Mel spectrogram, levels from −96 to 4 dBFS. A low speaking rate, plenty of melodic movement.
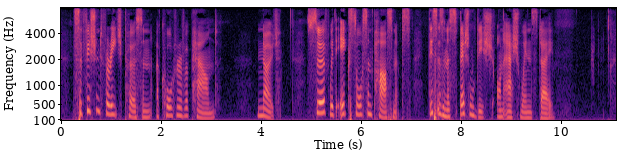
Yes: slow, 115 wpm; wide, 7.1 semitones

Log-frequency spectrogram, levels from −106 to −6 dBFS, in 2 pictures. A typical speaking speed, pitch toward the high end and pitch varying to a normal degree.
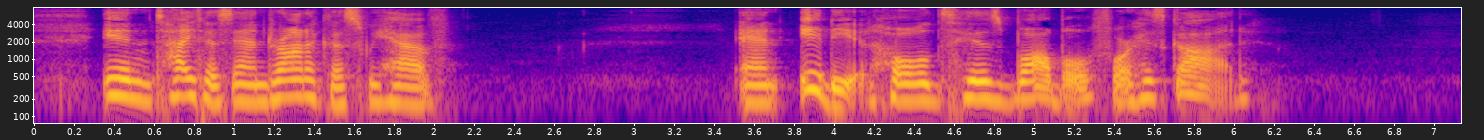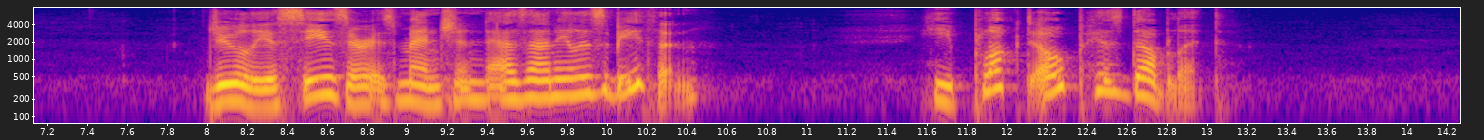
No: slow, 105 wpm; high, 195 Hz; average, 4.0 semitones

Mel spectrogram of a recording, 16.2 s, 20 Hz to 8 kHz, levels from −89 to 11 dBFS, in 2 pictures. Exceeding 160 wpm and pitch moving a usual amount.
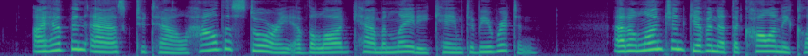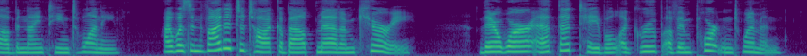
Yes: average, 170 wpm; average, 3.8 semitones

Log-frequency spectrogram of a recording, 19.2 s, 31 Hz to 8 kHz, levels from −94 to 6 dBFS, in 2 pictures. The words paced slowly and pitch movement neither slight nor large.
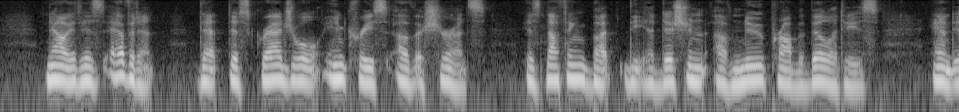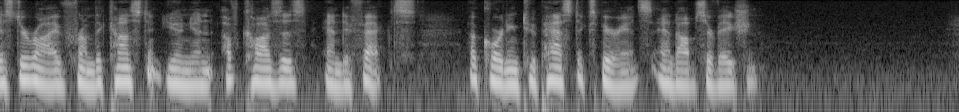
Yes: slow, 110 wpm; average, 3.4 semitones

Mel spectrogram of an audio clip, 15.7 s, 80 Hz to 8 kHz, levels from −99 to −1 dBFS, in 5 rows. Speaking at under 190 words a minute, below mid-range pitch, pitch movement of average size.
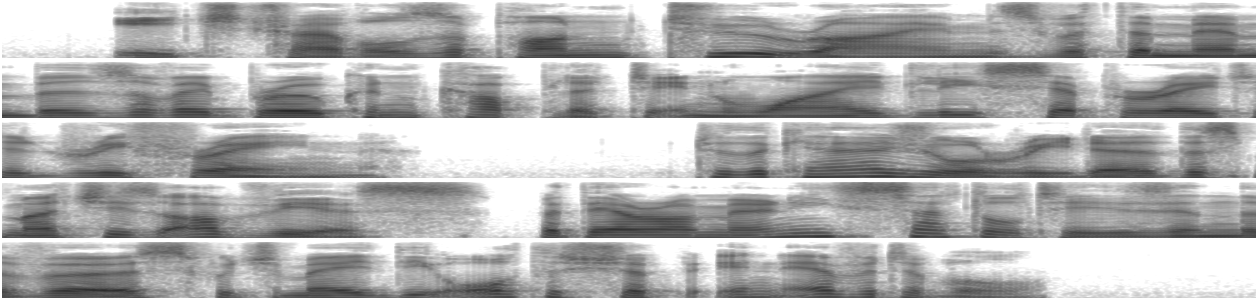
Yes: average, 140 wpm; low, 115 Hz; average, 4.7 semitones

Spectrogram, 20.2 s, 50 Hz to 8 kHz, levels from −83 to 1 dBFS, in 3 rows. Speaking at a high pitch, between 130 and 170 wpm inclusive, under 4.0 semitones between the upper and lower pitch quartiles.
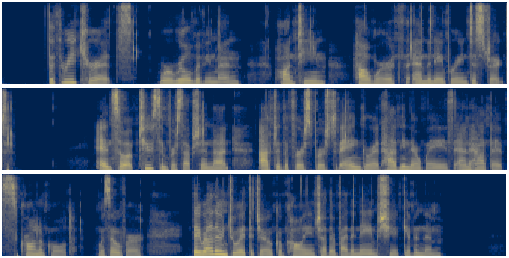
Yes: high, 210 Hz; average, 150 wpm; narrow, 2.5 semitones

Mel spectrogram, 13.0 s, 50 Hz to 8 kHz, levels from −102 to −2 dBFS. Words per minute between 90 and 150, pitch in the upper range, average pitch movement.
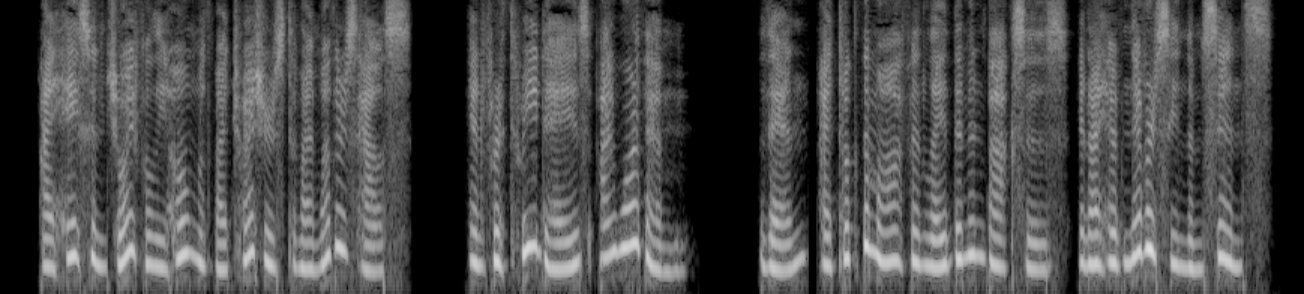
No: average, 160 wpm; very high, 270 Hz; average, 5.0 semitones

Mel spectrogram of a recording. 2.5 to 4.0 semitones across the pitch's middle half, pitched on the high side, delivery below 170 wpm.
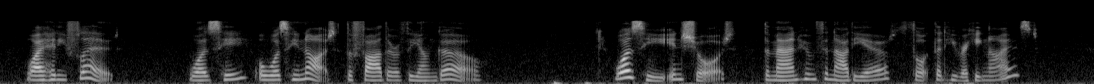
Yes: average, 3.5 semitones; high, 210 Hz; average, 155 wpm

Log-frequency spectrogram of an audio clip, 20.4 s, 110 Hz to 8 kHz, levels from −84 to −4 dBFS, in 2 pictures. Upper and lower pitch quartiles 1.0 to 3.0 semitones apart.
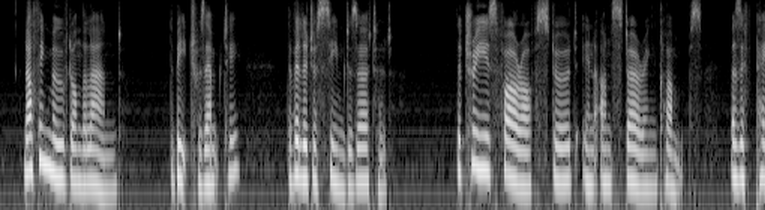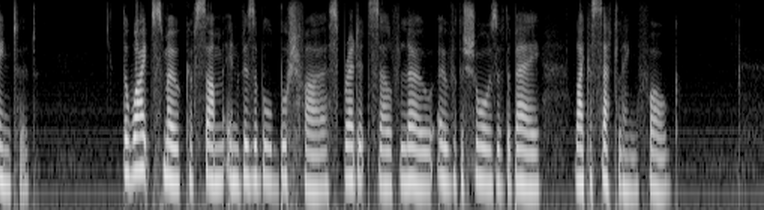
Yes: narrow, 2.5 semitones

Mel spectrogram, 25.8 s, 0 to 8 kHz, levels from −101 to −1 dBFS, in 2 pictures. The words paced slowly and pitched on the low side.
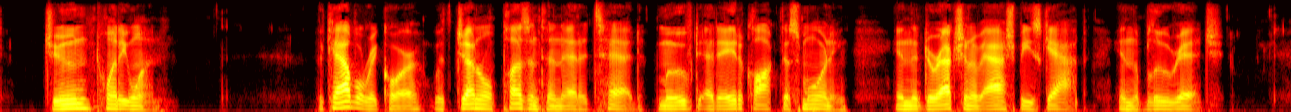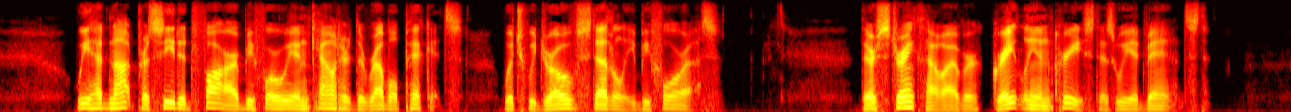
Yes: slow, 120 wpm; low, 105 Hz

